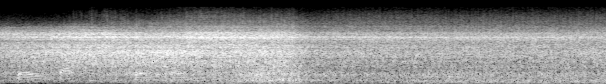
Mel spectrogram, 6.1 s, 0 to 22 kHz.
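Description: Falcon 9 first stage's nine Merlin engines firing at liftoff, a steady, loud rush of engine noise. It is a little louder for the first three seconds, then eases slightly and holds.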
